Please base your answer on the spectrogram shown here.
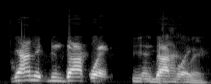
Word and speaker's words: Yannick Ngakoue: How do you pronounce his name? The other defensive end. Yannick Ngakoue.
